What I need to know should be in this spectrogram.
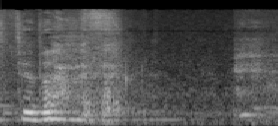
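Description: A young woman speaks briefly and cheerfully nearby.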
